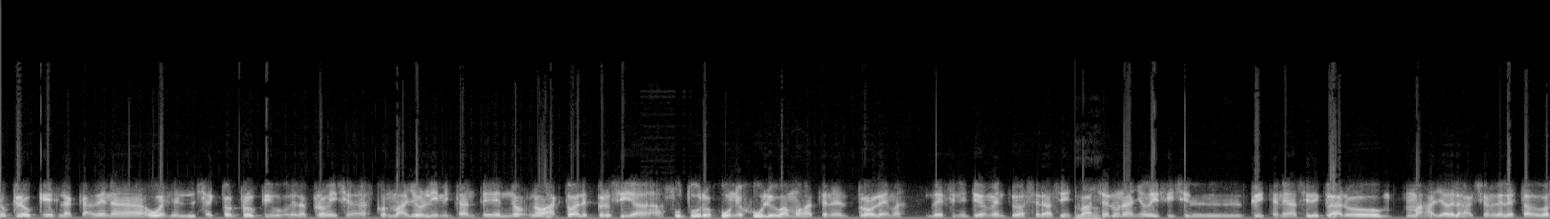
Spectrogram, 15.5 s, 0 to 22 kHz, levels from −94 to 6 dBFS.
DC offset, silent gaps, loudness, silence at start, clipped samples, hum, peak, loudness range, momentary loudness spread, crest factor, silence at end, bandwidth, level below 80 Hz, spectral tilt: under 0.1%; none; -17 LUFS; 0 s; under 0.1%; none; -2 dBFS; 2 LU; 6 LU; 16 dB; 0 s; 7.8 kHz; -52 dBFS; -6.5 dB/octave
